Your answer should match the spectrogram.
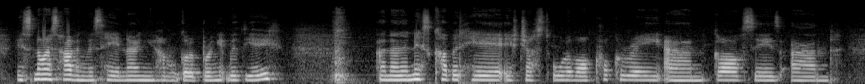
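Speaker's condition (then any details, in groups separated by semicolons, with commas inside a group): No condition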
